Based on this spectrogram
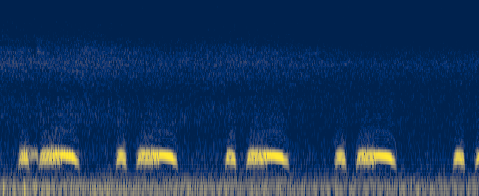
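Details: Loud spotted dove calls from a tented decoy station in strong wind, with distant wild birds; crisp paired coos, a clipped note then a long rounded one, repeated roughly each second over low hum.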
